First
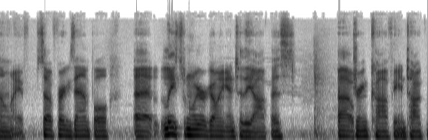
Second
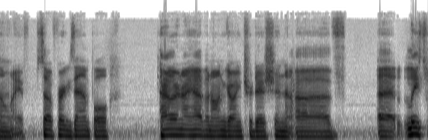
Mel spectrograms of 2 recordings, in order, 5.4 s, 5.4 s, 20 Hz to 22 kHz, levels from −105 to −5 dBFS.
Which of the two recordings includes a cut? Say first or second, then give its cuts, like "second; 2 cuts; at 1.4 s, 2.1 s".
first; 2 cuts; at 1.5 s, 4.4 s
